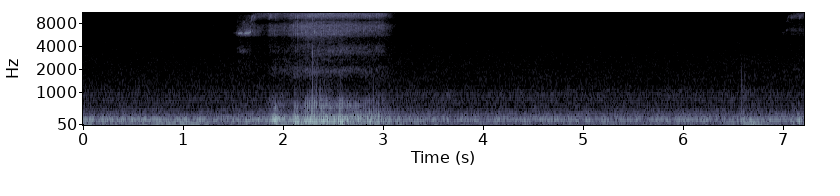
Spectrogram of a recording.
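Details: Pet Beagle, Wiru, dozing half-eyed and snoring; low rumbling snore swells for about a second in the middle, overlaid by a brief bright sound effect, with soft steady breathing noise before and after.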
